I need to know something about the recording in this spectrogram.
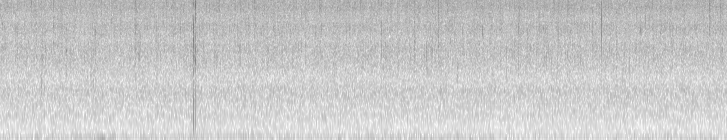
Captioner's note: fire crackling; fire crackling; fire crackling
